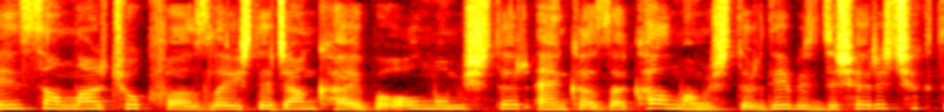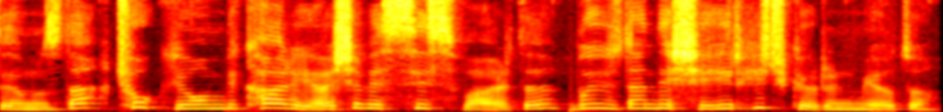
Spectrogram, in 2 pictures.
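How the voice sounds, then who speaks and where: Her voice is high-pitched. Noticeable background noise runs behind this woman. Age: 30s. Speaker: volunteer corpse washer, earthquake witness. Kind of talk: testimony. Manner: halting, with frequent fillers.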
